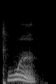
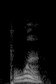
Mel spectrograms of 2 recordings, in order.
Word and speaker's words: point: Un point. Un point. Alright, so you can see that here the only difference is the final letter, okay, but then they are pronounced the same way and both of them are masculine.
